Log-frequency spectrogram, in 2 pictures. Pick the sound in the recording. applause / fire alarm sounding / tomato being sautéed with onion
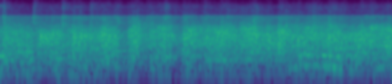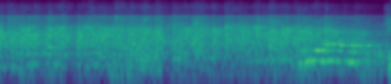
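applause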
